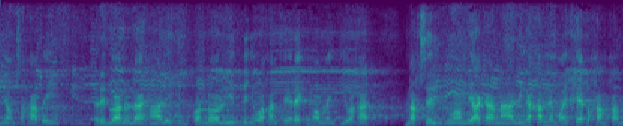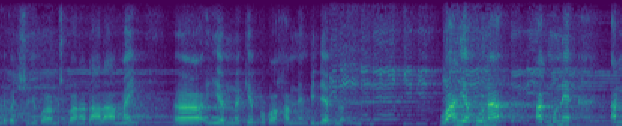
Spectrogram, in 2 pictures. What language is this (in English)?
French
